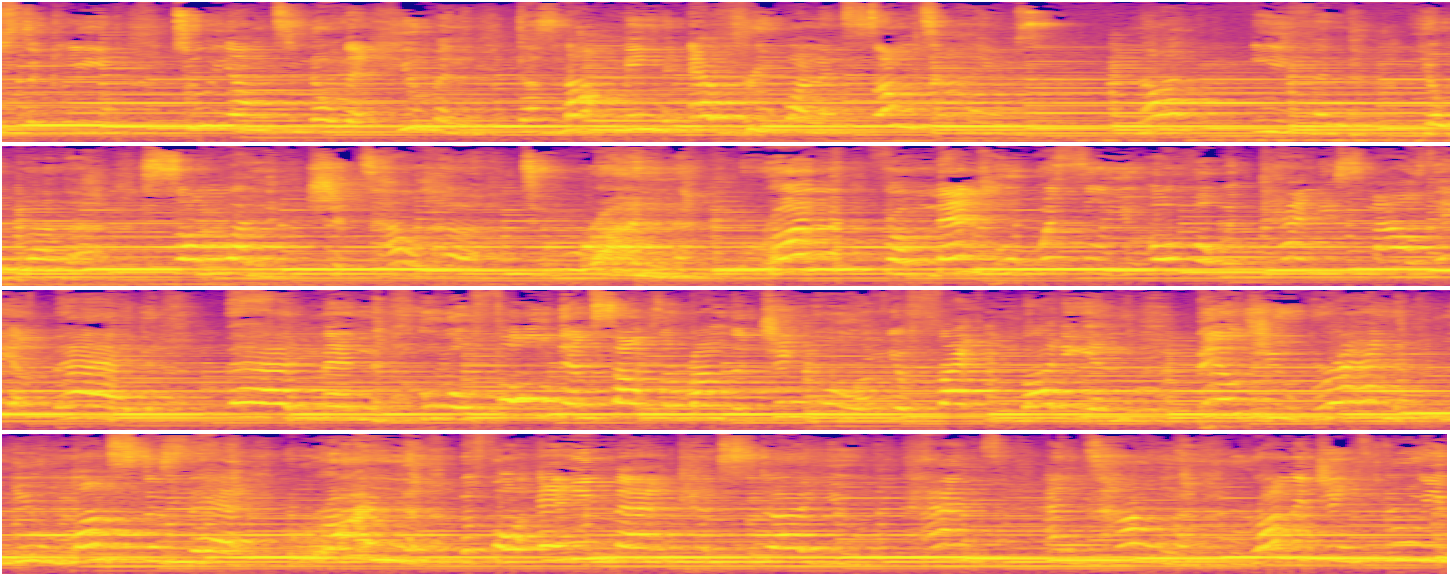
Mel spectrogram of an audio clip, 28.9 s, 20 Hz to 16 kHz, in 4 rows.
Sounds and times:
Inside, large room or hall: 0.0s - 28.9s
Music: 0.0s - 28.9s
Speech: 0.0s - 28.9s.

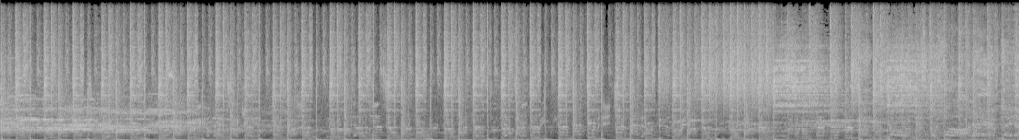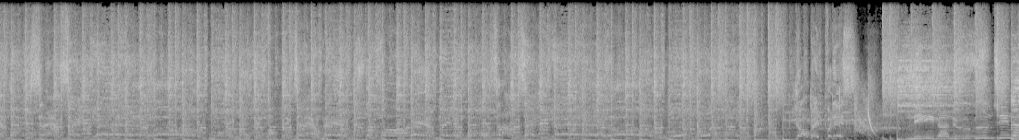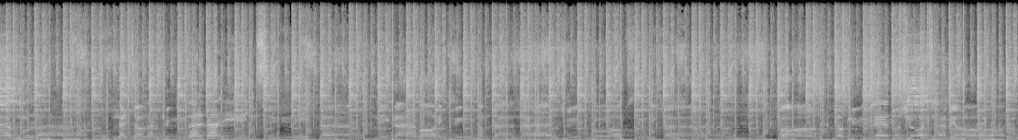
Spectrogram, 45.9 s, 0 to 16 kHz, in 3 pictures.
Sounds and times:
Music: 0.0s - 45.8s.

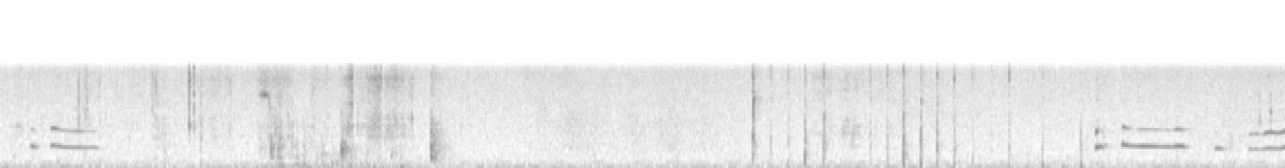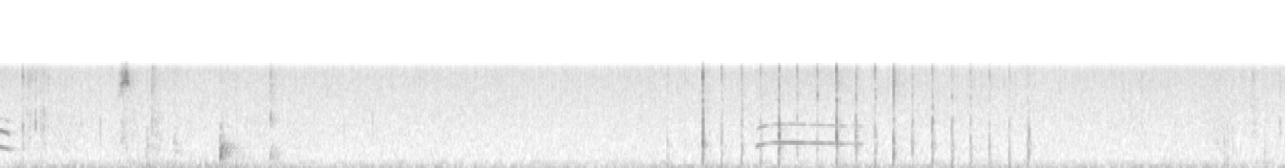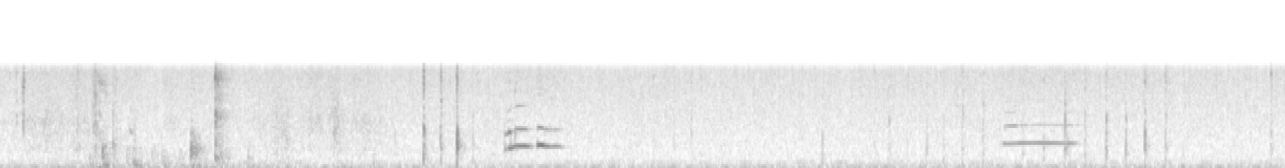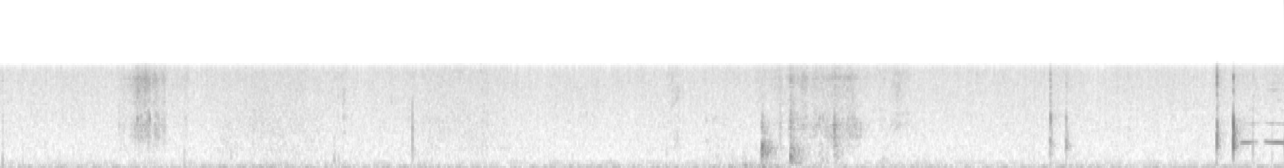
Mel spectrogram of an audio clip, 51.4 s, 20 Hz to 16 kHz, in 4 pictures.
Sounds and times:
Speech: 0.2s - 1.0s, 30.7s - 31.4s, 50.9s - 51.3s.

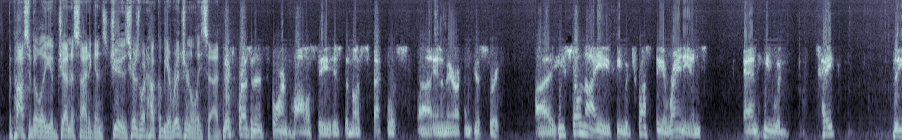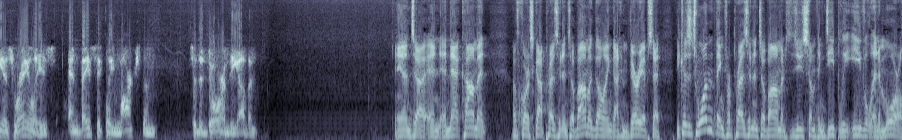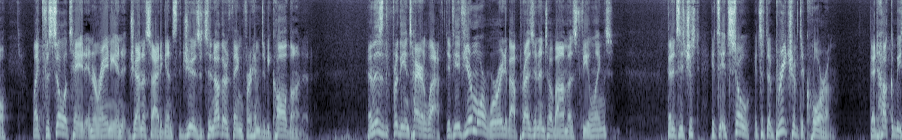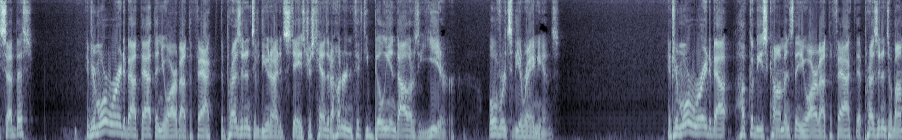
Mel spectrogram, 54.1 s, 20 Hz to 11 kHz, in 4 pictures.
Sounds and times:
Speech: 0.1s - 12.6s, 13.4s - 17.5s, 19.4s - 31.8s, 32.6s - 36.4s, 37.0s - 49.0s, 50.6s - 54.1s.

